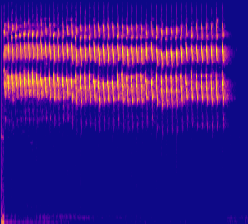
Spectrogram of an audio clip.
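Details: Oriental white-eye singing a long, continuous song for magpie-robin tutoring: a rapid, high, buzzy trill of steadily repeated notes lasting over four seconds before trailing off.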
